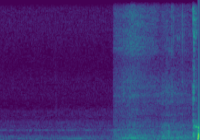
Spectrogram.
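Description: Near silence for about a second, then a steady hiss of room noise from about a second in.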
